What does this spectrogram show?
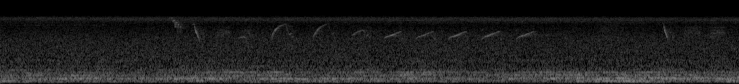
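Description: A small bird calling a quick run of short, high chirps, about three a second, through the middle, then a single chirp near the end, over a steady low background rumble.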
